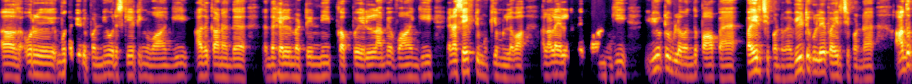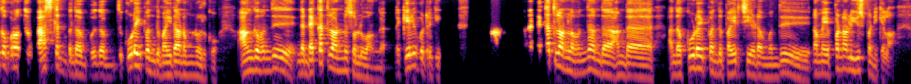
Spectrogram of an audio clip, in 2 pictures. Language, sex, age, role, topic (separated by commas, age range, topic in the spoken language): Tamil, male, 25-29, guest, புதிய பொழுதுபோக்கைத் தொடங்கிய அனுபவம் உங்களுக்கு எப்படி இருந்தது?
